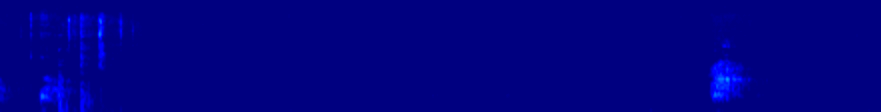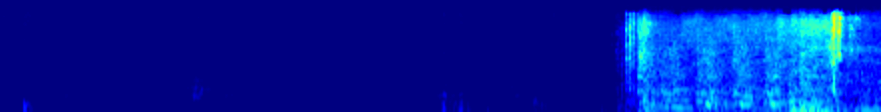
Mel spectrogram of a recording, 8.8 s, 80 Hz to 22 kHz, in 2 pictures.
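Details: Ford Mondeo Mk4 1.8 TDCi diesel, cold start: long quiet crank with only faint clicks before the engine finally catches and roars into life; hard cold start.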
